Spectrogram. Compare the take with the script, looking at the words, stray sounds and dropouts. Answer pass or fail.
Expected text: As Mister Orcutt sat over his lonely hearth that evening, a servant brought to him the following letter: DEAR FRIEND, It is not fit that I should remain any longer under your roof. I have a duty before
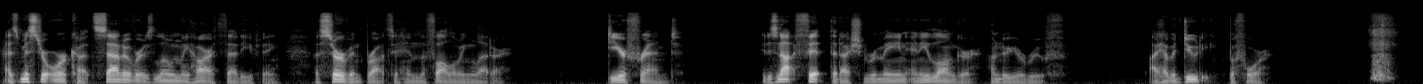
fail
